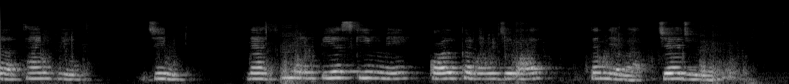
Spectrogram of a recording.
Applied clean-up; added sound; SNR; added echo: neural separator model SepFormer DNS4.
